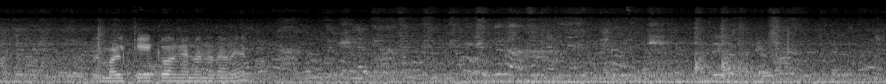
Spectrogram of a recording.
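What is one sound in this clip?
A young man speaks casually nearby.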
